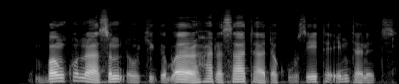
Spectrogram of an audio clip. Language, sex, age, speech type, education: Hausa, male, 15-29, read, secondary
